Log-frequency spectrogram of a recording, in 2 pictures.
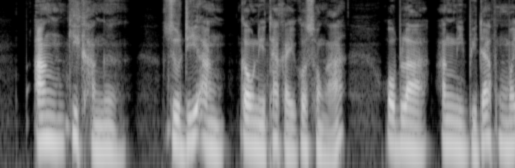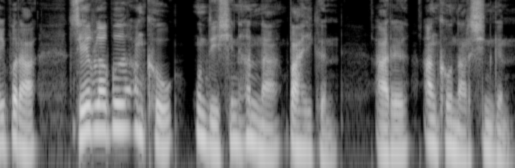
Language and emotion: Bodo, fearful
